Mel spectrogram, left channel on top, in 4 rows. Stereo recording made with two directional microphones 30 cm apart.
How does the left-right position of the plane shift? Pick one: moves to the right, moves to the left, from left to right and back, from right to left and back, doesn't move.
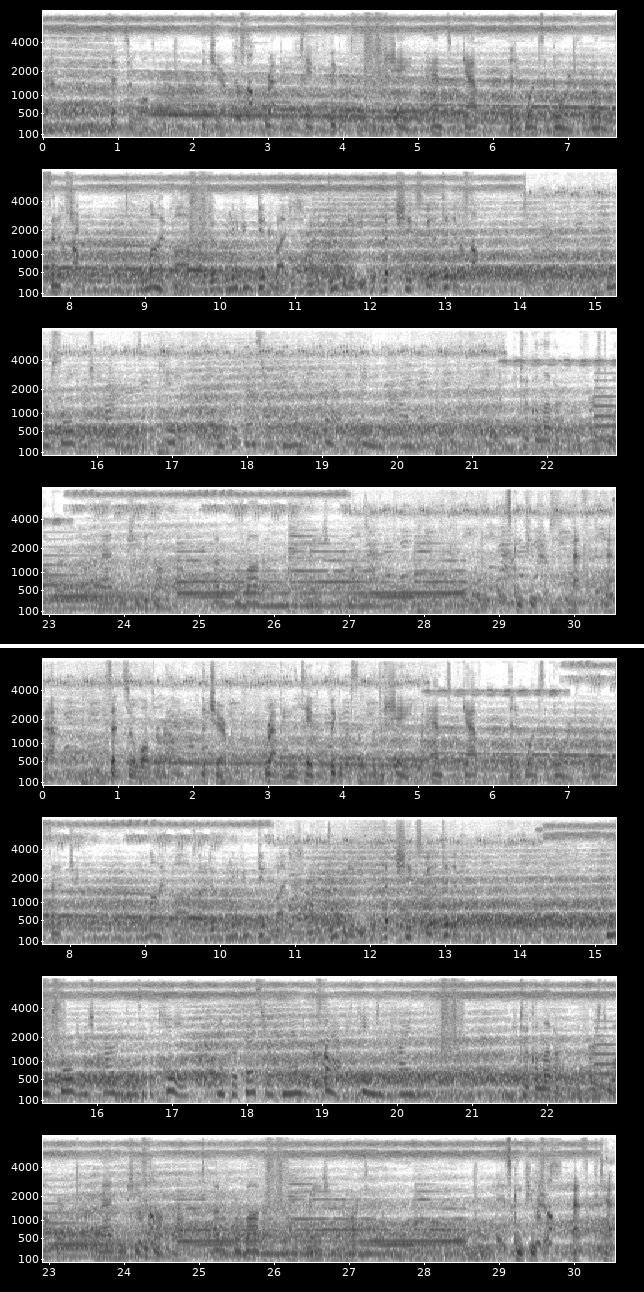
moves to the right.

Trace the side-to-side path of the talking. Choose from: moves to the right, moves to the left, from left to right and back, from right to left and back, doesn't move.
from right to left and back.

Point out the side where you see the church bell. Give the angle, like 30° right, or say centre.
10° right.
